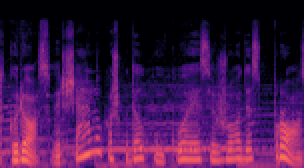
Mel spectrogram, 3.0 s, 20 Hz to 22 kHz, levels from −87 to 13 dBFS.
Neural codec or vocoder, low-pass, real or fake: none; 14.4 kHz; real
